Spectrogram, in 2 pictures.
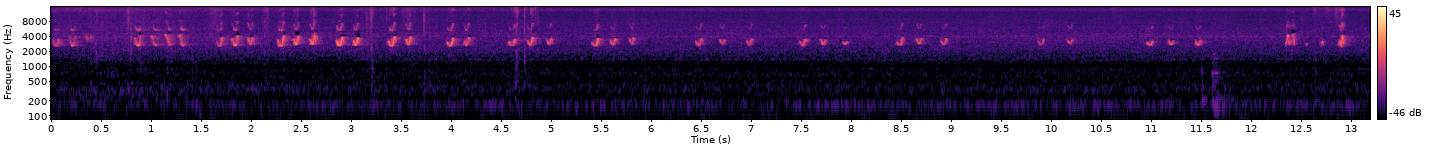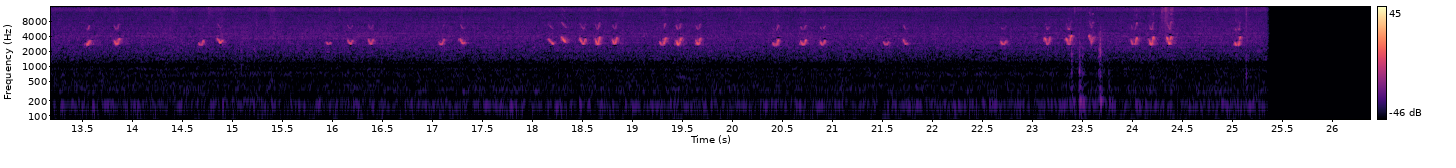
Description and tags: A three-week-old Black Jersey Giant chick chirping. Recorded on iPhone 4s, processed in Reaper.
baby-chicken, cheep, chick, chirp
